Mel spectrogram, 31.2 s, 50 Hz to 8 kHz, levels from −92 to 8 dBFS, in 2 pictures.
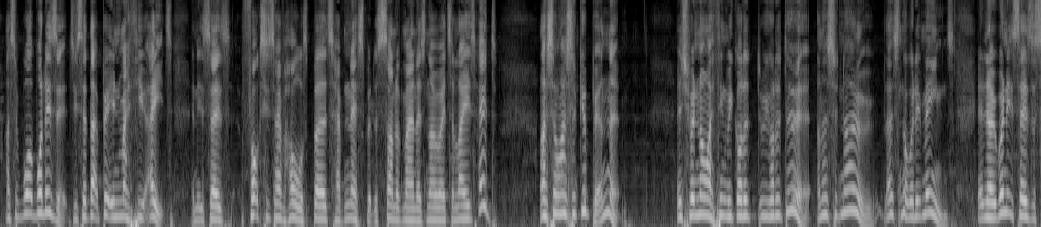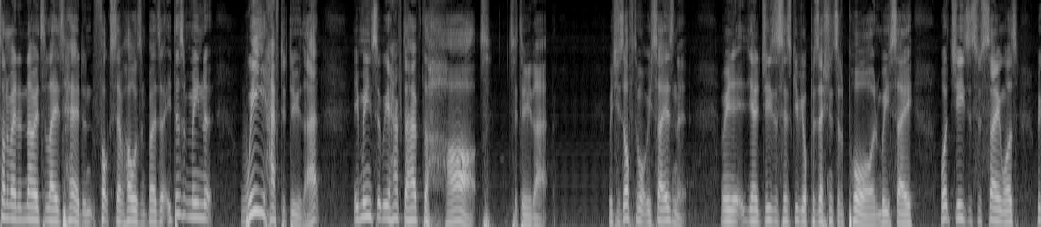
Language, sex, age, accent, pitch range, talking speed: English, male, 30-49, British, 125-185 Hz, 265 wpm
